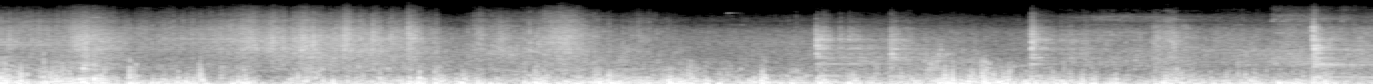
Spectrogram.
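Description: Wind buffeting the microphone in a steady low rumble, over the crackle of plastic bags being shaken out as pineapple chunks are tipped into stainless steel pots.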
